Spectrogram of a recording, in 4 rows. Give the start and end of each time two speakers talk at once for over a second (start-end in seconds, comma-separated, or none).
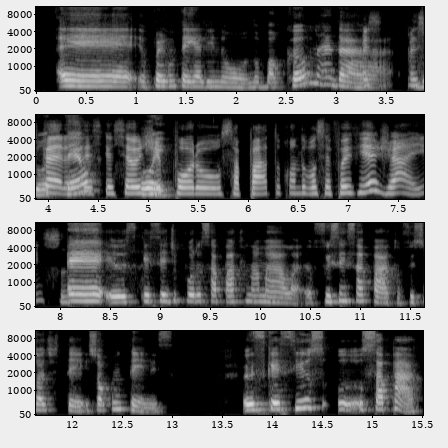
3.2-5.3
